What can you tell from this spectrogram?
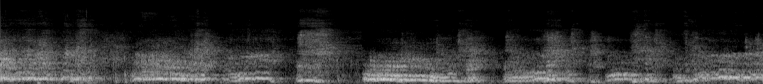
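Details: Two white Miniature Schnauzer brothers, puppies, in Aroostook County, Maine, with an energy outburst while playing; rough, harmonic growls and grumbles in overlapping bursts of about a second, with brief pauses between.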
